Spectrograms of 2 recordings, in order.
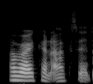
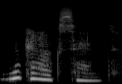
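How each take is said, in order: First: Said in the usual way. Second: Breathy whispered American accent attempt; whispered fake American accent. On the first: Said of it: "let's do a fake American accent". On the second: Shown as a demonstration. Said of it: "I'm so bad at accents".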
